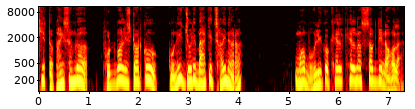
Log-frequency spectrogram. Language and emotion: Nepali, sad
